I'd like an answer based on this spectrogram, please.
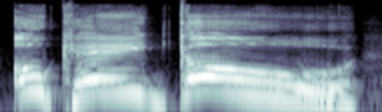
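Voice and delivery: high, loud, drawn-out battle cry; hammed-up game-start yell; Captain America. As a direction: belt it like an arcade announcer. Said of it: "Captain America yelling".

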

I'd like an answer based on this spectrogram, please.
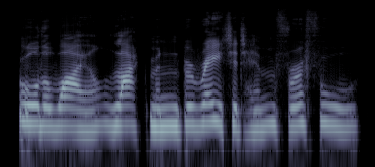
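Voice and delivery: ordinary delivery, nothing marked

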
